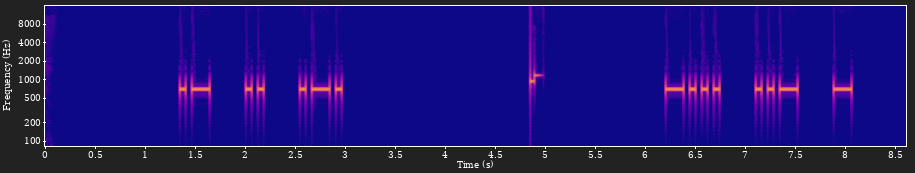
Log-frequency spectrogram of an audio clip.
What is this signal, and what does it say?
Morse code, heard as a keyed tone, about 20 wpm, spaced as for 14 wpm, 700 Hz. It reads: AIR BUT
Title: 2x Character Spacing - Top 200 Words - 20wpm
